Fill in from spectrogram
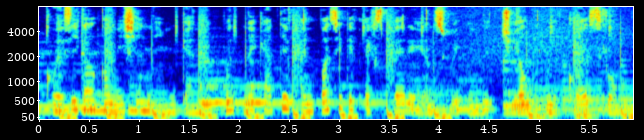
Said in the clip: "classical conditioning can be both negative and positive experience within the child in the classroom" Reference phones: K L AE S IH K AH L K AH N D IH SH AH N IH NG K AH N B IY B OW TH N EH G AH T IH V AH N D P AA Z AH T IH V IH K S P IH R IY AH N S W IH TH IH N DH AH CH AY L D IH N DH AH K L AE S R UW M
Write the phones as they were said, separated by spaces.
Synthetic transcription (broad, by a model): K L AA S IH K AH L K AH N D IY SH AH N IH NG K AH N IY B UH T N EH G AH T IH F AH N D P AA S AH T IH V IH K S P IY R IY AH N S W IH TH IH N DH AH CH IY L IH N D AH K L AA S R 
